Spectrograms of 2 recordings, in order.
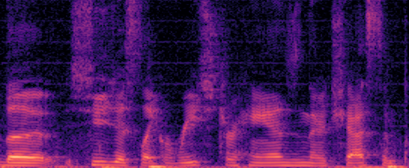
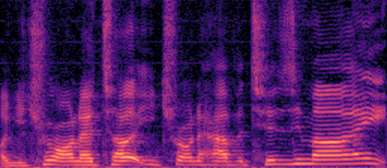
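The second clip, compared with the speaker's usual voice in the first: put-on Australian accent with raised pitch; 4 semitones higher than usual. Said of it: "hippos are Australian for me".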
